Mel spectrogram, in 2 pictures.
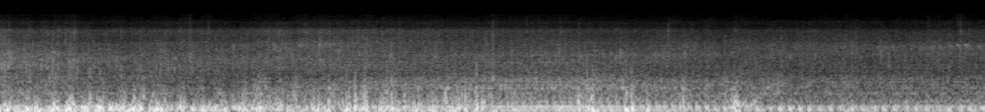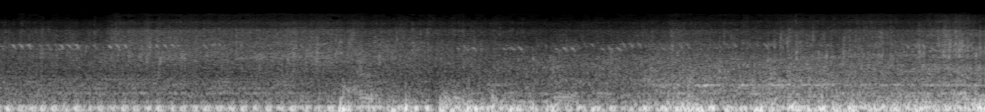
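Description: Tyres roll and bump over a muddy dirt road.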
